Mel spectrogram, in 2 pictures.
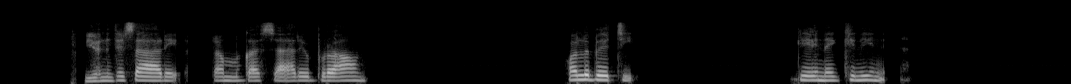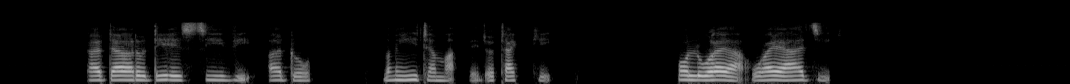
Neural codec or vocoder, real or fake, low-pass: codec, 16 kHz in and 24 kHz out, 0.6 kbps, FocalCodec, streaming, 4096 codes; fake; 7.2 kHz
